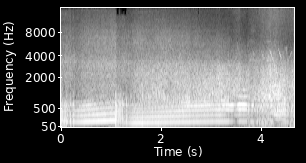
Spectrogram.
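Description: Alfa Romeo 4C's turbocharged 1.75-litre four-cylinder accelerating hard through the gears. Its pitch climbs, drops sharply at two quick upshifts (at the start and about a second in), then rises more slowly in the higher gear.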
